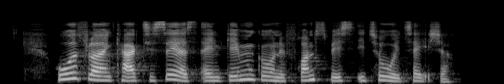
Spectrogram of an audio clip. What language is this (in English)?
Danish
